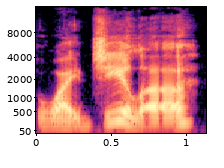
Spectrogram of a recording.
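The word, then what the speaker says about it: Weigela: always stumbles over and it's white gila it is not i just happened to flip over to that one and that is the one that i hear mangled so many times and i'm sure i've mangled it innumerable times but the spelling uh if you're not familiar with that out there is w e i g e l a and they have phonetically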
